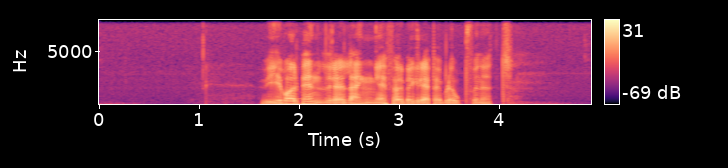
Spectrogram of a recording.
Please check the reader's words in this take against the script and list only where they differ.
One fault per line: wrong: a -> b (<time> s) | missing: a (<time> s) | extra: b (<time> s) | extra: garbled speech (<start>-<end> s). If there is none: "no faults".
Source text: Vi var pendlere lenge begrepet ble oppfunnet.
extra: før (2.9 s)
